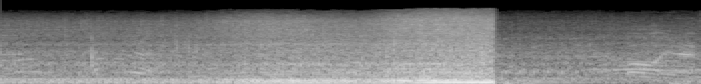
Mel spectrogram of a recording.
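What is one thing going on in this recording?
A large vehicle's engine roars loudly as it drives right past.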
